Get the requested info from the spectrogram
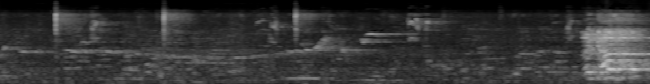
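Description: Indistinct background voices, with three sharp clicks about a second apart and a few short, high chirp-like tones.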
